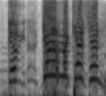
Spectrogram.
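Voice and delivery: loud, high playful order; mock bossy shout. Player jokingly ordering a teammate about, mock bossy shout. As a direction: yell a joking command.

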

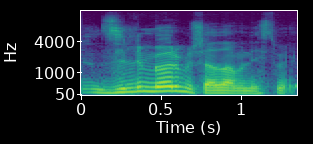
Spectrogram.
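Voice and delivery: normal talking voice

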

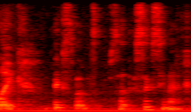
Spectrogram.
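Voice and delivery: hushed whisper at the price. Real, not acted. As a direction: wince quietly at the cost. Wincing at price.

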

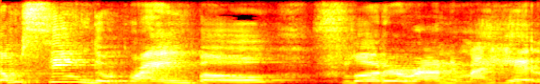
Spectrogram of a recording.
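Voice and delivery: usual speaking voice

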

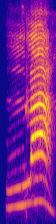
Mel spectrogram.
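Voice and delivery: "lá" as one isolated, drawn-out clap syllable. Shown as a demonstration. Teacher counting syllables with claps, separated "lá". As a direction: stretch LÁ and stop. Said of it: "Fala a palavra e vai batendo palma".

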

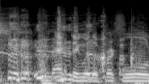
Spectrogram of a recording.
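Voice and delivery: laughing through the words; amused, chuckling while talking. Real, not acted. Acting against nothing on set.

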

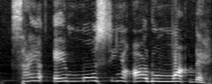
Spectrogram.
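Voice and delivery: a hint of the rage she describes; exasperated. Real, not acted. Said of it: "Kalau udah ngamuknya nih". (sedikit meniru amarahnya, nada tinggi)

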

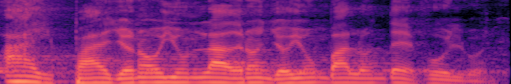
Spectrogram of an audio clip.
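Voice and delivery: usual speaking voice

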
